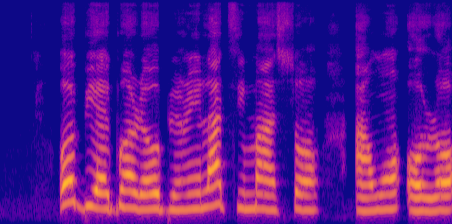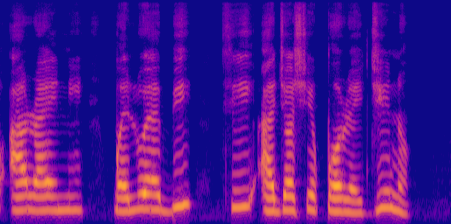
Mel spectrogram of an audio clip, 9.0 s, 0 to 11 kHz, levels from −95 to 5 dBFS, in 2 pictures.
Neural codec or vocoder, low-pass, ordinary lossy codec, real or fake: vocoder, 22.05 kHz, 80 mel bands, WaveNeXt; none; none; fake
